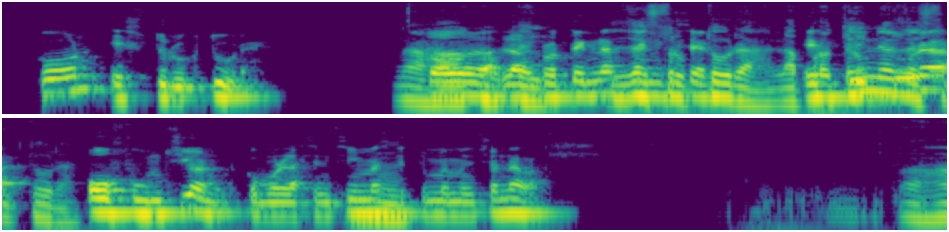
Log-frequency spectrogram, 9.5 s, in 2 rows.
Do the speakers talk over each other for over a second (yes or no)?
yes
